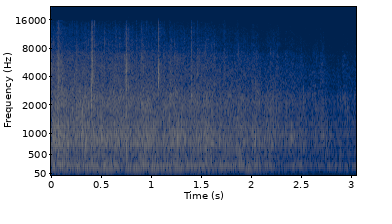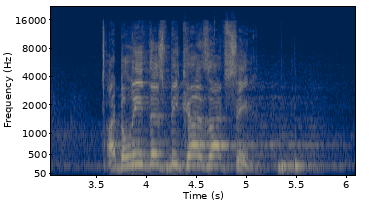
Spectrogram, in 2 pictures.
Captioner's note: applause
